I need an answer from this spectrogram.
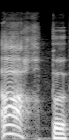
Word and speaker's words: harpe: est magnifique à écouter la harpe vous l'écrivez H a r P e c'est féminin et donc encore une fois pas de liaison pour le pluriel et votre a dans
